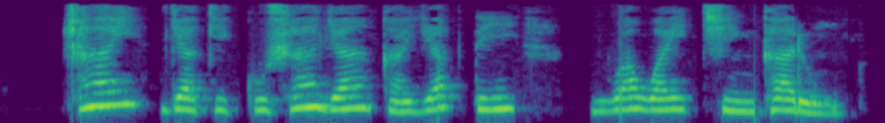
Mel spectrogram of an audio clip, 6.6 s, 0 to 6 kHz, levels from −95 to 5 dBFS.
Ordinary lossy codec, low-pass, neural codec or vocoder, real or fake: MP3, 32 kbps; 5.4 kHz; none; real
